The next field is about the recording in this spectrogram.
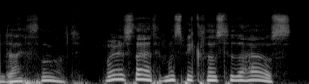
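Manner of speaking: low-pitched mock British man voice.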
